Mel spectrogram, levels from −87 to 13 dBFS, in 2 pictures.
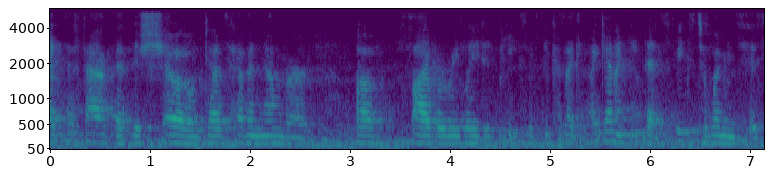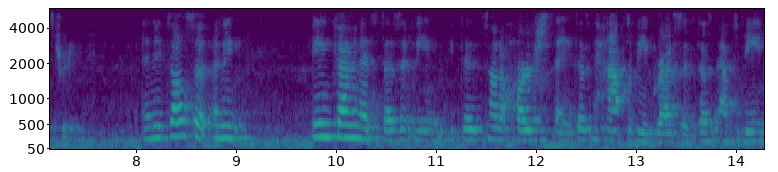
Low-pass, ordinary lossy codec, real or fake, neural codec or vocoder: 5.4 kHz; AAC, 32 kbps; fake; codec, 16 kHz, 4 kbps, FreqCodec, smaller model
